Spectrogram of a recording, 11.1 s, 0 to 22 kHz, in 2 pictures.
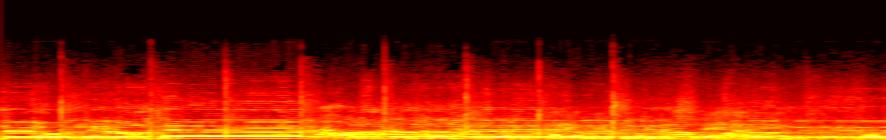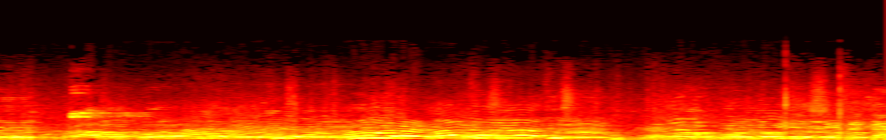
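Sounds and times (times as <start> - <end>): spectators shouting and talking: 0.0 - 11.0.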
